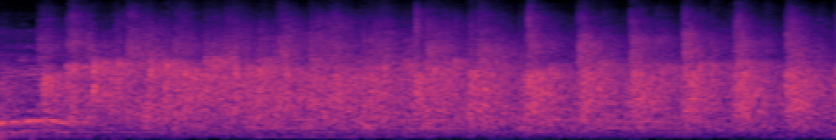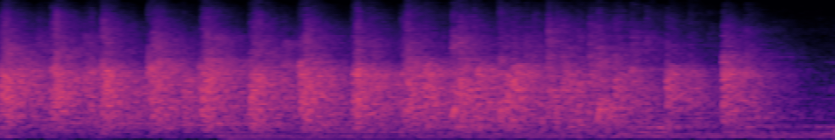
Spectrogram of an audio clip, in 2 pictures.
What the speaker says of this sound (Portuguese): eu queria que vocês dessem uma salva de palmas a Deus pela vida de Pedro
